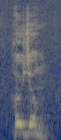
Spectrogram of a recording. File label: "hoid͡ʑoŋ", Chug, egg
